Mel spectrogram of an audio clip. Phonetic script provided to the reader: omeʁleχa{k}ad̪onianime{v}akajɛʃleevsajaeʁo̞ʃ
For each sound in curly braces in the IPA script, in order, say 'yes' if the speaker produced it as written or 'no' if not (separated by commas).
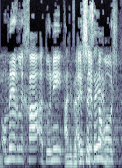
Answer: no, yes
